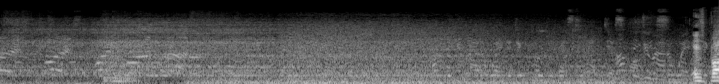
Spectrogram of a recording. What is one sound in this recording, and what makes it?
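A heavy crash booms and rumbles on.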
